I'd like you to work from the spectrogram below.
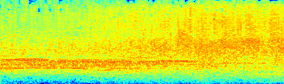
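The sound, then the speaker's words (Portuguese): Steady applause from an audience, a dense crackle of many hands clapping at an even, sustained loudness throughout, with no voices rising above it. The audience is applauding the musical direction, a singer's band leader. “E vamos aplaudir também ali na direção musical, líder da banda do …, ….”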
